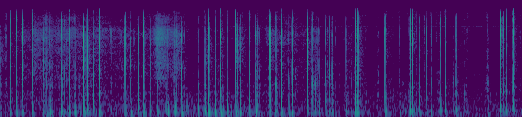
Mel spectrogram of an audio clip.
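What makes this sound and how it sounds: Long nails scratch and tap across the plastic grid mesh of a fly swatter, making dozens of quick, dry ticks and scrapes with a bright, crisp edge. Each tap is short and dies away almost instantly against a quiet background.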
